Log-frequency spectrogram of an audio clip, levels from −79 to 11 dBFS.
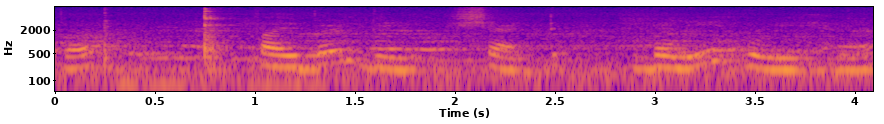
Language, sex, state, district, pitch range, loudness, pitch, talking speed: Punjabi, female, Punjab, Pathankot, 190-225 Hz, -21 LUFS, 210 Hz, 90 wpm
